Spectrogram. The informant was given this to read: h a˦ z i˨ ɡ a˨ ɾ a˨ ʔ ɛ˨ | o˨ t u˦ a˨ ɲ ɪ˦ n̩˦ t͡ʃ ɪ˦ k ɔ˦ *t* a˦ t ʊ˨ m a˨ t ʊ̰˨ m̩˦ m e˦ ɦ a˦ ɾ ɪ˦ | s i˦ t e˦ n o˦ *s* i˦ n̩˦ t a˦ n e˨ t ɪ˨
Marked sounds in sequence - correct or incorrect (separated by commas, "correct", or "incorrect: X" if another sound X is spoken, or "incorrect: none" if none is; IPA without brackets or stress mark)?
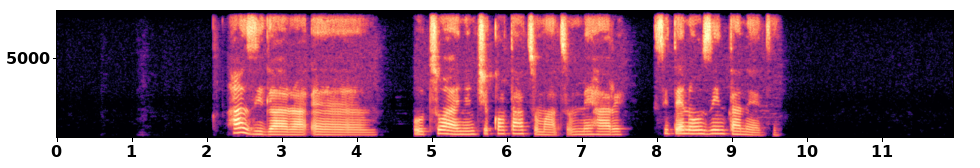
correct, incorrect: z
